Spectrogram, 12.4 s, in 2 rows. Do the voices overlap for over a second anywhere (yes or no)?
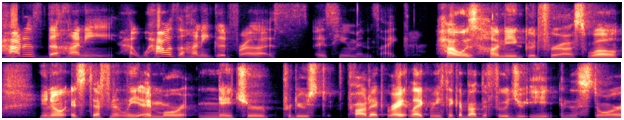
no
